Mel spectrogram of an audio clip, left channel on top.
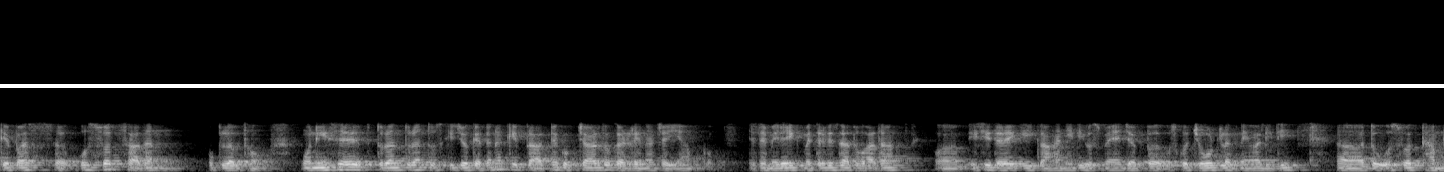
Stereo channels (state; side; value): silent; left; digital silence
